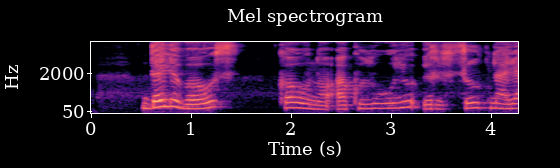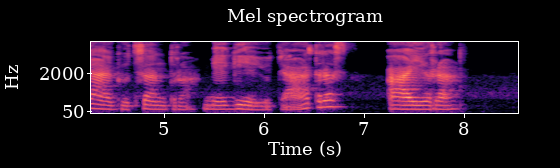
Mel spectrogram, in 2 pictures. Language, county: Lithuanian, Šiauliai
